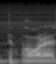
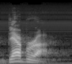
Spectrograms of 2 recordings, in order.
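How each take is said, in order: First: The middle consonant is a v sound. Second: The middle consonant is a b sound. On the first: "they don't have a B, they use a V, so Devorah" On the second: "I grew up thinking it was Deborah"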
